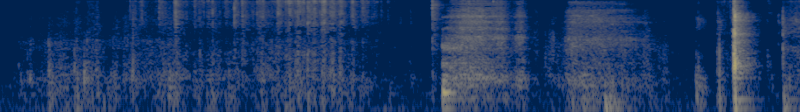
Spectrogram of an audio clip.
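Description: Soft rustling and small clicks of a satin drawstring pouch being handled and opened, with sharper rustles about four seconds in and again near the end.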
